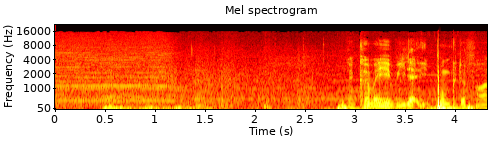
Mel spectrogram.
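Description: A racing car engine drops in pitch as the car slows for a corner.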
